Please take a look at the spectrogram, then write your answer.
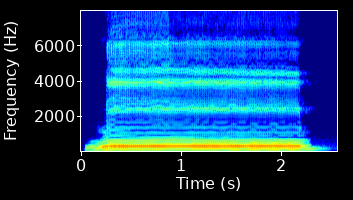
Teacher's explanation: یہ دونوں ہونٹ ہیں، دونوں ہونٹ کے خشکی والا حصہ جو سوکھا والا حصہ ہے وہ دونوں ملنے سے میم ادا ہوتا ہے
